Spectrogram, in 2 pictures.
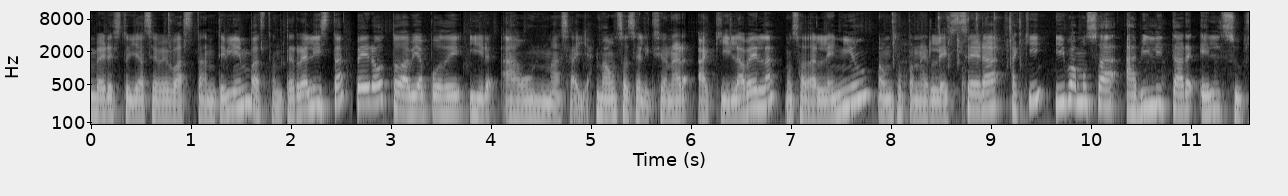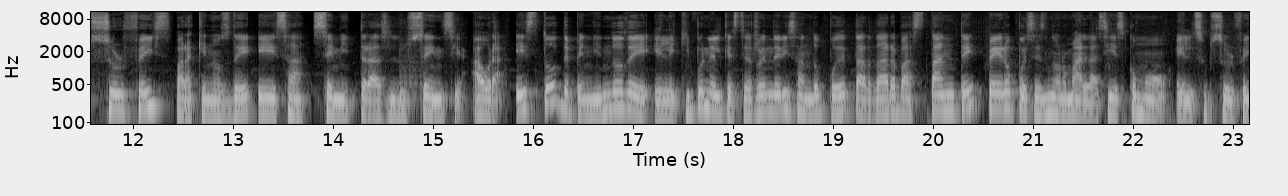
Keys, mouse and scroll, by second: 2.8 shift+middle click, 3.7 click, 6.9 click, 9.1-10.0 typing, 11.4 Return, 12.5 click.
